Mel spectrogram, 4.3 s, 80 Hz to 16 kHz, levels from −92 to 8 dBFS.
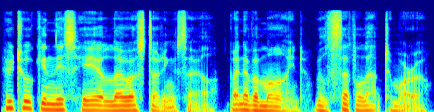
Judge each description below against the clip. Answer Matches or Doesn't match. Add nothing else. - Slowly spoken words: Doesn't match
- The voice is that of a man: Matches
